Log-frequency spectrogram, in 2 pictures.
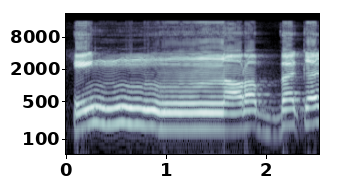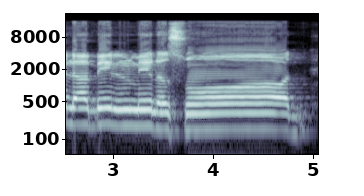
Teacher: إن نون مشدد غنہ ہوگا، غنہ کی مقدار ایک الف ہے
